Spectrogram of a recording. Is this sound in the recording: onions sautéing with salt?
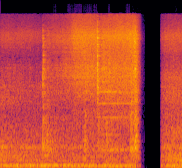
yes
